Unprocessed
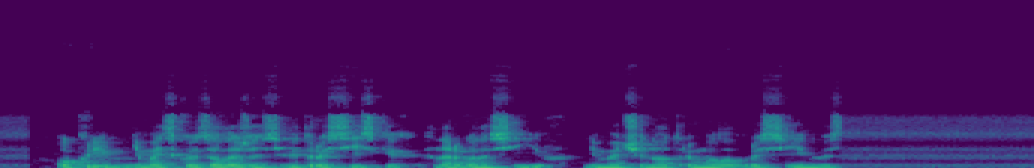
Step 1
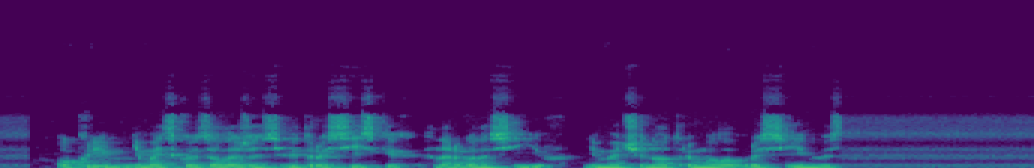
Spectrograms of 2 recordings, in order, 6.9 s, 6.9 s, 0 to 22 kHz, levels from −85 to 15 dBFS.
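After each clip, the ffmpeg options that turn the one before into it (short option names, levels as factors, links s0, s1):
-af "alimiter=limit=0.224:level=0:latency=1:release=119,volume=1.78"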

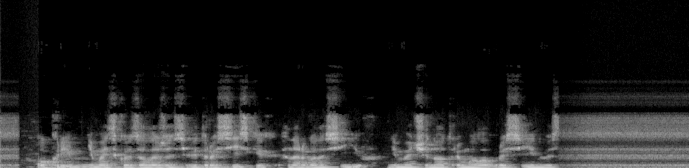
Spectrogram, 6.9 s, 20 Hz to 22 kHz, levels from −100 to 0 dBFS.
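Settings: -af "acompressor=mode=upward:threshold=0.112:ratio=2.5,volume=0.422"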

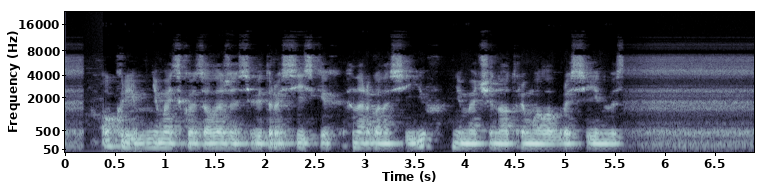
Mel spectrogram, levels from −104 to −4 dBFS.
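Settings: -af anull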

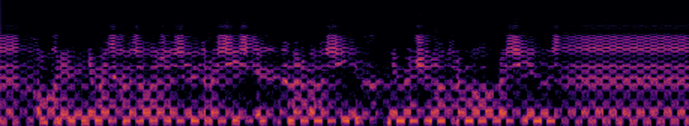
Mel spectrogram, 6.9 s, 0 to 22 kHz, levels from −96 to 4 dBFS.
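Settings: -filter_complex "[0:a]acompressor=threshold=0.0224:ratio=6,asplit=2[s0][s1];[s1]adelay=170,highpass=300,lowpass=3400,asoftclip=type=hard:threshold=0.0282,volume=0.112[s2];[s0][s2]amix=inputs=2:normalize=0,afftfilt=real='re*gt(sin(2*PI*7.3*pts/sr)*(1-2*mod(floor(b*sr/1024/280),2)),0)':imag='im*gt(sin(2*PI*7.3*pts/sr)*(1-2*mod(floor(b*sr/1024/280),2)),0)':win_size=1024:overlap=0.75,volume=1.12"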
